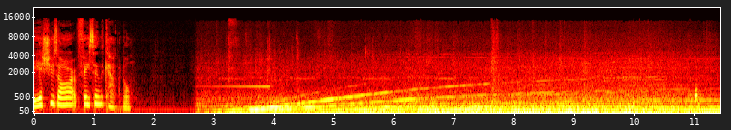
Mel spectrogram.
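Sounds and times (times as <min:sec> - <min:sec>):
speech: 0:00.0 - 0:01.7
city bus engine in Wellington rumbling on a rainy spring day: 0:02.8 - 0:11.4.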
